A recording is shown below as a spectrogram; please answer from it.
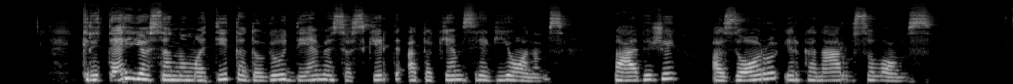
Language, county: Lithuanian, Panevėžys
